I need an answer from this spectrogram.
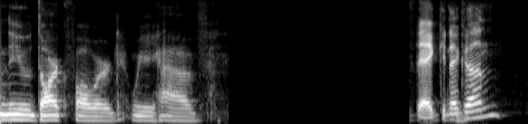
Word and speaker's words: Vegnagun: How do you pronounce that new dark forward we have? Vegnagun? Vegnagun.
